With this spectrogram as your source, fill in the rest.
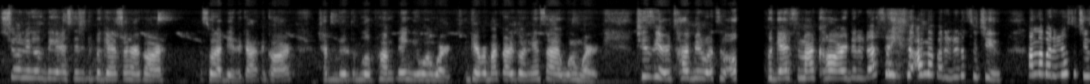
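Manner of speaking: very fast, nonstop, rattled-off rant. Explaining what happened at the gas station after being told to relax; talking very fast. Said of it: "why it sound like I got the fucking shit in fast forward".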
